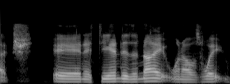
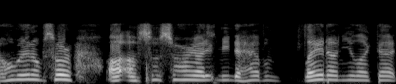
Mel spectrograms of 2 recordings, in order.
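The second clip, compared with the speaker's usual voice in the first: mock, high-pitched voice on the verge of tears; 7 semitones higher than usual. Retelling a guy apologizing to him after a fall; imitating someone almost in tears. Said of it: "almost in tears".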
